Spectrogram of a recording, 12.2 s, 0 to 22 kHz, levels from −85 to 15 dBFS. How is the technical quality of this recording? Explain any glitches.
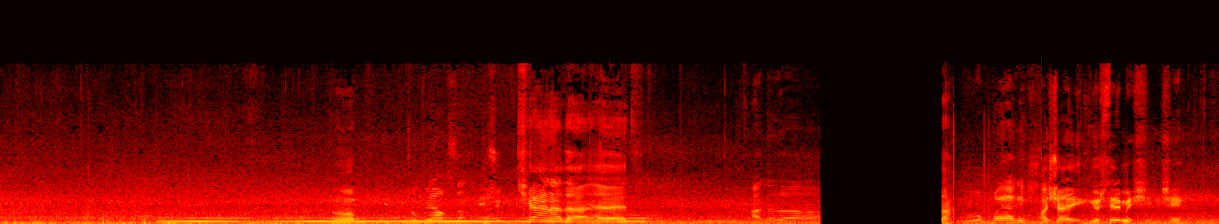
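There is one clear glitch: an audio dropout to silence from 8.20 s to 9.42 s, removing about 1.2 s of sound. The input was likely lost briefly while the recorder kept writing silence, so the sound stops abruptly, leaves complete silence with no room tone, then resumes mid-flow. On a waveform the gap is a flat line. On a spectrogram it is a blank vertical band.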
